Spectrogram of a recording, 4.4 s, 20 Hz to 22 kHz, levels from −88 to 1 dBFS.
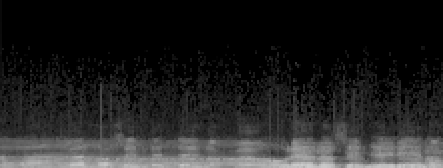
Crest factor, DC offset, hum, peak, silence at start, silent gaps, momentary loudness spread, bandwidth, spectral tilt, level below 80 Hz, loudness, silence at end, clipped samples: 16 dB; under 0.1%; none; -8 dBFS; 0 s; none; 8 LU; 10.5 kHz; -7 dB/octave; -52 dBFS; -26 LUFS; 0 s; under 0.1%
